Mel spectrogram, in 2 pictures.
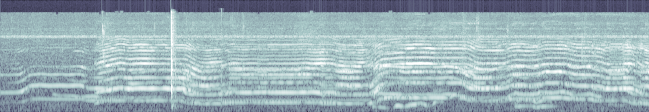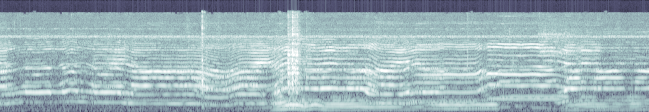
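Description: Women's voices singing a melody in harmony, the notes held and stepping between pitches; lower parts join about nine and a half seconds in.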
